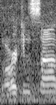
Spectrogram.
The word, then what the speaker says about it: Arkansas: Kansas City but it's it's spelled like Arkansas but it's pronounced AR Kansas I don't know if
